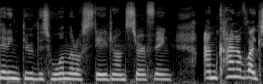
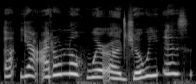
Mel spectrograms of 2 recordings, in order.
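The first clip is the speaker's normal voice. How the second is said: higher, hesitant mock innocence; halting, raised-pitch excuse; nervous fibbing; 7 semitones higher than usual. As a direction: act out nervously covering for a friend. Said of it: "me being nervous".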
